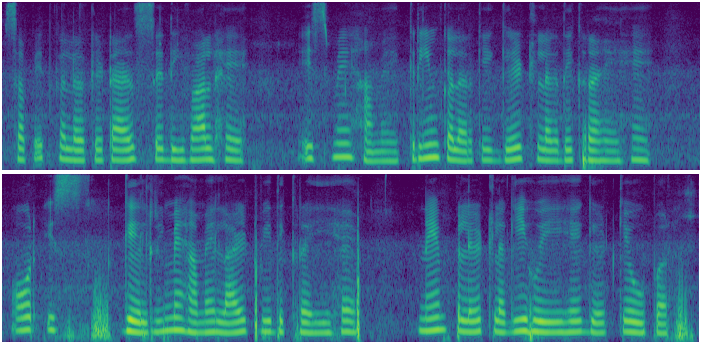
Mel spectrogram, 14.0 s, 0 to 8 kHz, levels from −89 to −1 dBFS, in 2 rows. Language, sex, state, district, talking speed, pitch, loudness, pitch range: Hindi, female, Bihar, Saran, 150 wpm, 190 Hz, -23 LUFS, 180-200 Hz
